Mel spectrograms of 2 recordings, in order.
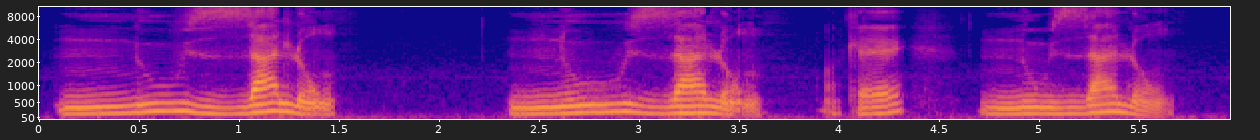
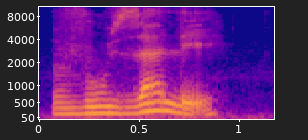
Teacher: this little link between the words, so it does mean that you will have to pronounce this z sound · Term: liaison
